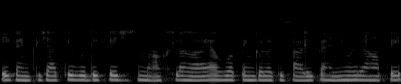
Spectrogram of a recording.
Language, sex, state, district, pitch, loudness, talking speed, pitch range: Hindi, female, Bihar, Bhagalpur, 200 Hz, -41 LUFS, 315 wpm, 195-205 Hz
